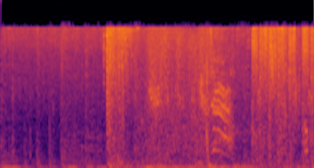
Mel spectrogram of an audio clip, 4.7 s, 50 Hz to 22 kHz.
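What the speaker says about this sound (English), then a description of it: "The fireworks! They're lit!" Lit fireworks burst in rapid crackling volleys in Spider-Man 2, a dense fusillade of pops and booms that swells after a short lull and carries on loudly to the end, with traces of game voice underneath.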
